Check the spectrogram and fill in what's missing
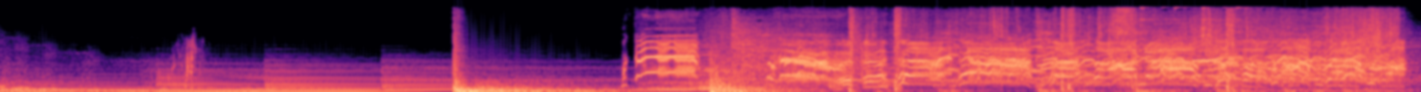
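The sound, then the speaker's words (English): A soft tonal passage breaks off at a sharp impact, then a loud, frantic swarm of angry Cuckoo chickens squawks and flaps in dense, chaotic overlapping bursts that continue to the end. “Wait, so are the Cuckoos after you too?”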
